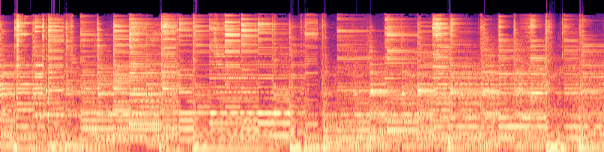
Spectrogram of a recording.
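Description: Acoustic guitar strummed with a plucked upright double bass playing changing low notes underneath, an instrumental passage with no singing.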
